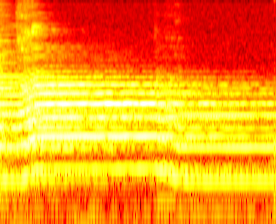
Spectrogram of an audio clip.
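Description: Semi-hollow electric guitar playing a single picked lead note that slides up from B flat to D right after it is struck, then rings and slowly fades, stepping down slightly in pitch a little over a second in.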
